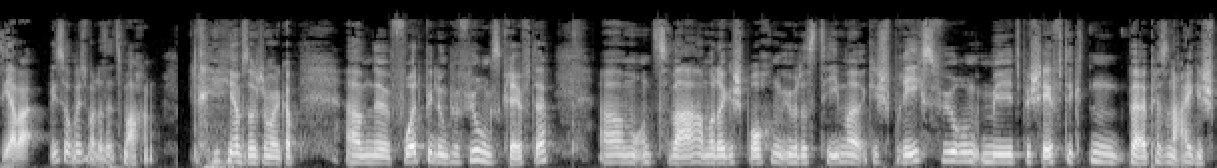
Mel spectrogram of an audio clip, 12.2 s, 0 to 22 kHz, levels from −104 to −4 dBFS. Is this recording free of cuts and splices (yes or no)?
no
